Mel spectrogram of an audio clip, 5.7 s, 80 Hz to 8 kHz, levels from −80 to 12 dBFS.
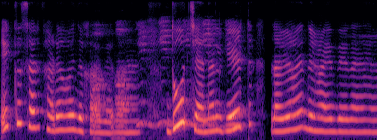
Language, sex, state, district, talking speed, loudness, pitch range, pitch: Hindi, female, Uttarakhand, Uttarkashi, 180 wpm, -17 LUFS, 260-345 Hz, 285 Hz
